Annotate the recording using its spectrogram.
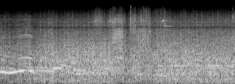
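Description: Busy street: voices, one raised voice in the first half-second, over steady vehicle traffic noise.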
